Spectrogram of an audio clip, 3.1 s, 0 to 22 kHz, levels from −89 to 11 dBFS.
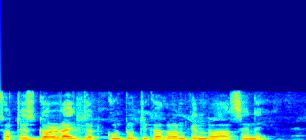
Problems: none marked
